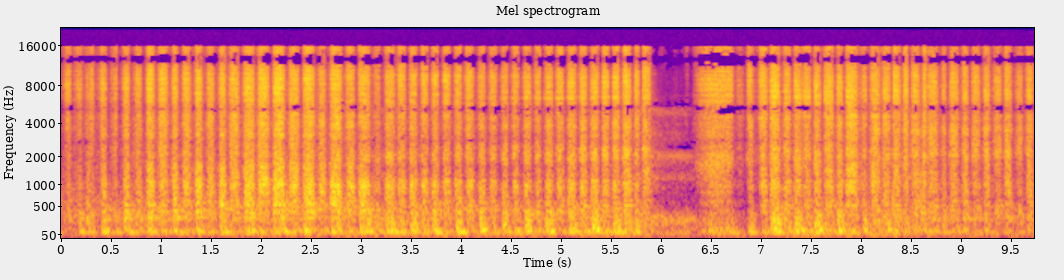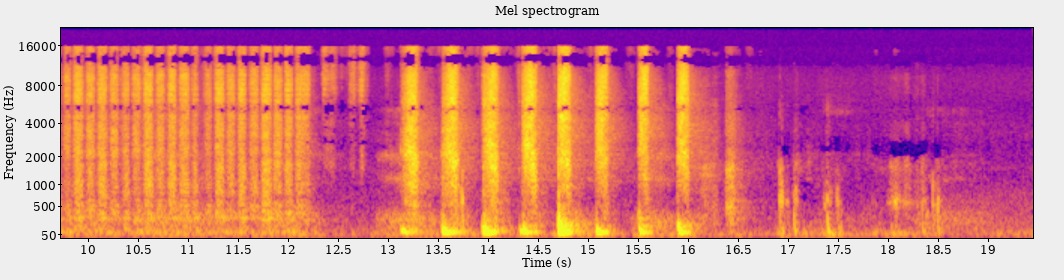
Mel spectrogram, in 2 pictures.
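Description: Fingers rubbing fine sawdust into the chipped seam around a wood inlay so the gap blends in: a rapid, steady scratchy rubbing on the board, with a short break about six seconds in. Past the twelve-second mark it gives way to a run of louder separate strokes, about two or three a second, as the hand brushes the dust across the surface.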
